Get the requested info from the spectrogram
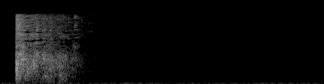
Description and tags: Bottle Smash FF182
1 robust, loud, low pitch bottle smash, hammer, liquid
robust-pitch, bottle-breaking, Bottle-smash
